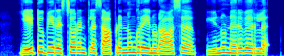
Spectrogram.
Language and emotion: Tamil, sad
